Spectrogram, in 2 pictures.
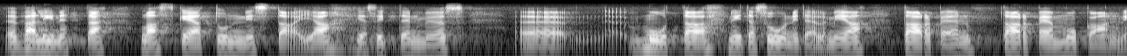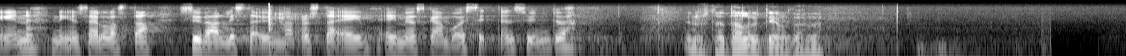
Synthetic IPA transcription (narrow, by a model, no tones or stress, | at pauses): ʋælinet̪ːælɑskeɑt̪tunːist̪ɑ̰ːjjɑjɑsit̪ːemmyøsː | muːt̪ːɑːniːt̪æsuːnːit̪ḛlmiɑ | t̪ɑrpeːnt̪ɑrpeːmmukɑ̰ːnnḭːnnḭːnselːɑst̪ɑ | syʋælːist̪æymːærːyst̪æ̰ʔeieimyøskæːʋʋo̞issit̪ːensynt̪yæ | edust̪ɑjt̪ɑlʋet̪eolkɑhyæ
